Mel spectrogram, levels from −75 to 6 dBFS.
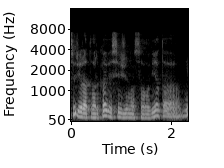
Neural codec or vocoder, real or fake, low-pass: none; real; 7.2 kHz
